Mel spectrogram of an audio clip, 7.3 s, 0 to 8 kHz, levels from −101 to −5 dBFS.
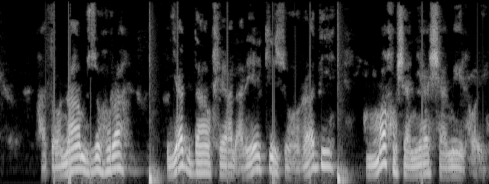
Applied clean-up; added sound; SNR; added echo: none; Bass drum; 11 dB; none.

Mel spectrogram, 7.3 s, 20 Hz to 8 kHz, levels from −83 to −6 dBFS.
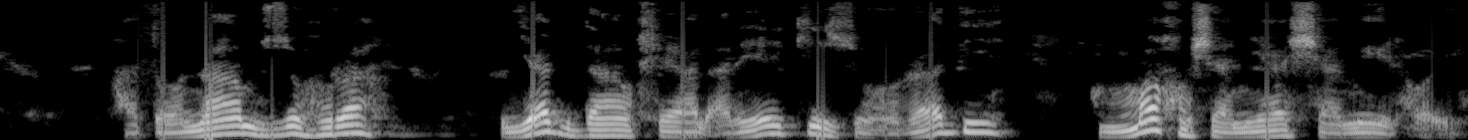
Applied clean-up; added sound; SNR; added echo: none; none; none; none.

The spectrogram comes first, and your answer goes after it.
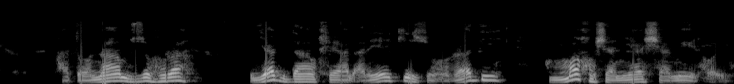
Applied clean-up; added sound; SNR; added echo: neural mask model Resemble Enhance denoiser.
